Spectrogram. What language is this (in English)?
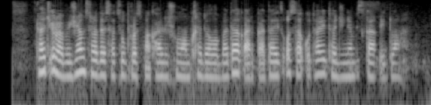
Georgian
